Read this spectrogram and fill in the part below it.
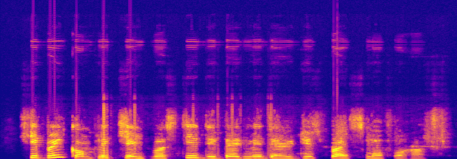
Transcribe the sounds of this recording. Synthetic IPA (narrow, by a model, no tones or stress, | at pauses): ʃibɹĩŋkɔ̃mplit̚t͡ʃẽnd͡ʒwɔstildebɛɡ̚medɛ̃nɹidjuspɹaɪssmɔlfɔɦa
